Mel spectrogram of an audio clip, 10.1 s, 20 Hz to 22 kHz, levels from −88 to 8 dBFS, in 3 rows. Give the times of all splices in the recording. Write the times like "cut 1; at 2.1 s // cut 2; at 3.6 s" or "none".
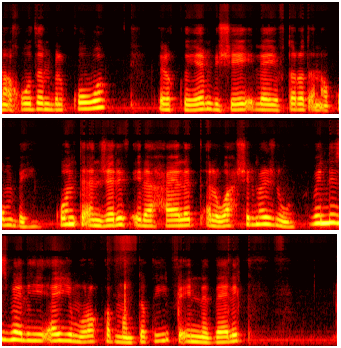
cut 1; at 3.8 s // cut 2; at 6.4 s

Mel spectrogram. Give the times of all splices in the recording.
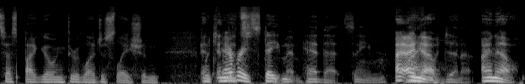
cut 1; at 2.0 s // cut 2; at 3.0 s

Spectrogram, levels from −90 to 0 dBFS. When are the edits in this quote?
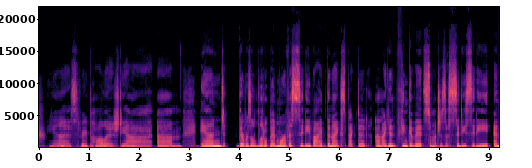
cut 1; at 6.7 s

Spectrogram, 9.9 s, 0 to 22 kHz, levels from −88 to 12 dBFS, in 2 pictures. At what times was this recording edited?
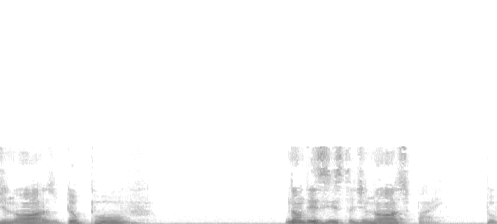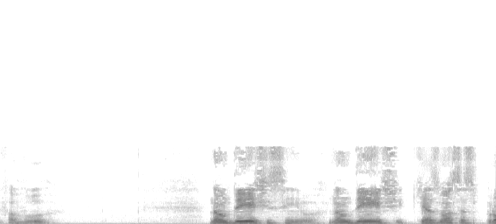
none

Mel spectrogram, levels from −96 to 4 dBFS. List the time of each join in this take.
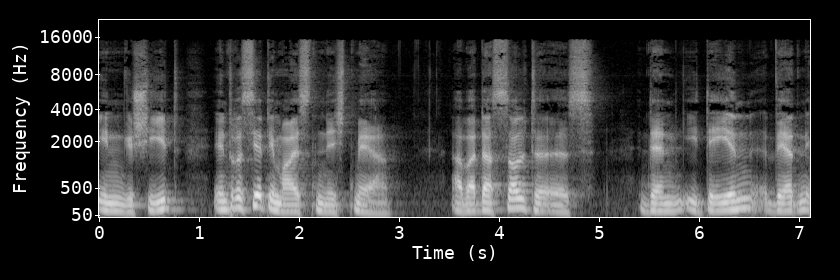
none

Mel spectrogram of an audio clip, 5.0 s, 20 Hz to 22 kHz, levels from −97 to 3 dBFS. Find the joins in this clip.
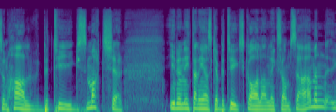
none

